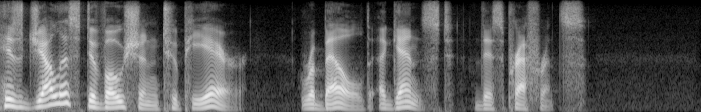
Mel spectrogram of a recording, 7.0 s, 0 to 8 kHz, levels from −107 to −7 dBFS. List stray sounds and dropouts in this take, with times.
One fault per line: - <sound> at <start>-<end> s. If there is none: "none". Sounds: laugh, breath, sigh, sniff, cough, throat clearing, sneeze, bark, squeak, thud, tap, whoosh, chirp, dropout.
none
